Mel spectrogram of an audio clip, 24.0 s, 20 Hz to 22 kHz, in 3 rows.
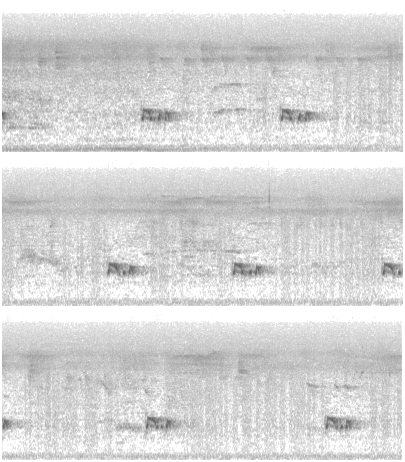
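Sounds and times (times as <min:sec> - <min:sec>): bird hooting call: 0:02.8 - 0:03.6, 0:05.5 - 0:06.5, 0:10.1 - 0:11.0, 0:12.6 - 0:13.4, 0:15.6 - 0:16.4, 0:18.3 - 0:19.7, 0:22.5 - 0:23.3.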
